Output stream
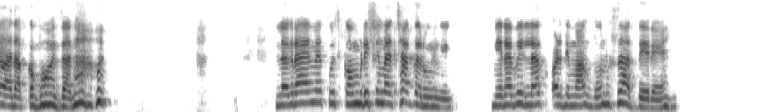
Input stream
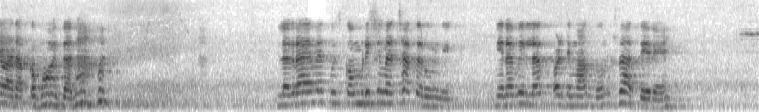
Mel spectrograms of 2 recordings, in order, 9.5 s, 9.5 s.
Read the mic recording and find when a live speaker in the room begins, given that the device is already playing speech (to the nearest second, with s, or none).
none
